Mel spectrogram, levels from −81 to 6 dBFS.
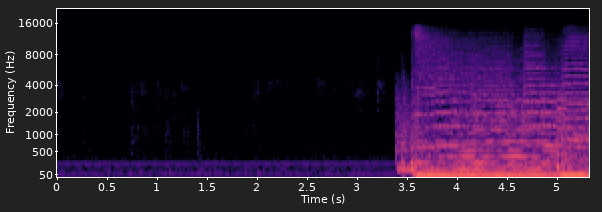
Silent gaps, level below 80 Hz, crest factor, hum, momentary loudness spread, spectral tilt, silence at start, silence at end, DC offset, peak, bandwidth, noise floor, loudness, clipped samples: none; -34 dBFS; 14 dB; 60 Hz at -65 dBFS; 6 LU; -5 dB/octave; 3.4 s; 0 s; under 0.1%; -16 dBFS; 15 kHz; -63 dBFS; -30 LUFS; under 0.1%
